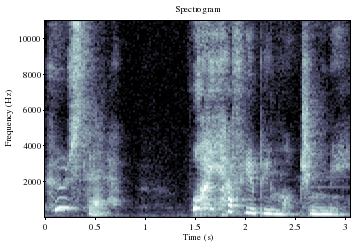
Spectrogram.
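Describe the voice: At a fairly slow pace, a put-on character voice with a fairly high pitch comes through with hissing.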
